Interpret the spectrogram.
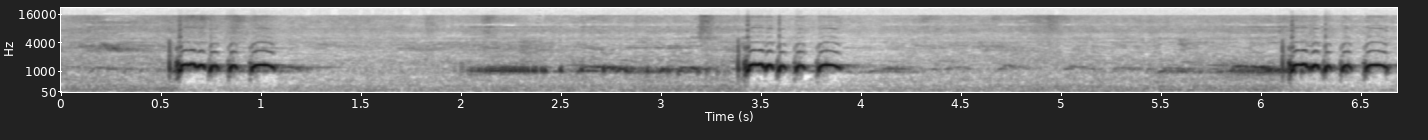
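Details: Zebra dove of a local strain used as a lure to start birds singing, giving rhythmic cooing bursts of several rolled notes, one phrase roughly every two and a half to three seconds, with faint softer coos in the gaps.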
